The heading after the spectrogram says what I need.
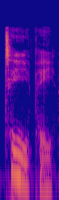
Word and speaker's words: tepee: and that is the Indian lodge or tepee pronounced TP and even it is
